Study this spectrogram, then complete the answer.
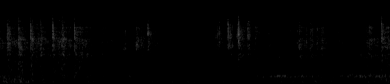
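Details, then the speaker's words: Wharfedale W60C speaker's damaged original woofer, cone pushed by hand: quiet hissy scratching bursts each time it moves; likely voice coil rubbing in the gap, woofer replaced with a quiet, rub-free replacement driver. "hear that that's not good that sounds like the voice coil is that's not good"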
